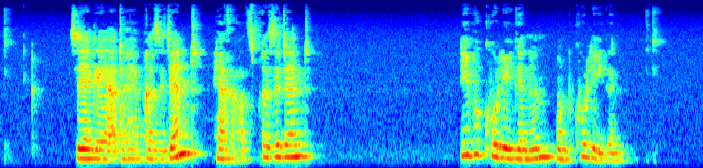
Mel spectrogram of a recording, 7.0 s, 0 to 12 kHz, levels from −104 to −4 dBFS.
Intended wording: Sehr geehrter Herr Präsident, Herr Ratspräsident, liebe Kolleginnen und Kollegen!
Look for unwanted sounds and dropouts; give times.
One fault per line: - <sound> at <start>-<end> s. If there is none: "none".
none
